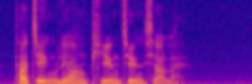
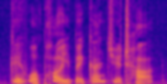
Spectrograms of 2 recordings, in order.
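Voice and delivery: higher woman voice; 14 semitones higher than usual. A narrator's reading. Ada voiced asking for tea.

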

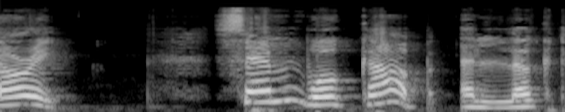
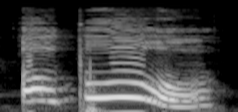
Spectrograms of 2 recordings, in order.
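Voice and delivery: high, louder cry of alarm; dismayed cry; 7 semitones higher, 5 dB louder than usual. A narrator's reading. Two friends after hitting the snowman, dismayed cry. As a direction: cry out, pitch and volume up. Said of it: "琼和鲍勃叫了起来".

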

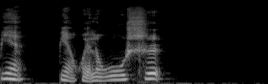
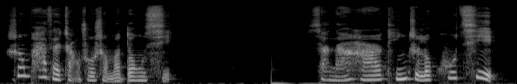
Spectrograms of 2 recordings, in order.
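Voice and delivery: plain reading voice

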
